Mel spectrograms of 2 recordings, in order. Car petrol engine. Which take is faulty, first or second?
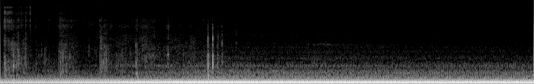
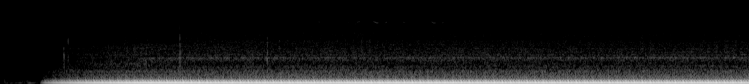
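second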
